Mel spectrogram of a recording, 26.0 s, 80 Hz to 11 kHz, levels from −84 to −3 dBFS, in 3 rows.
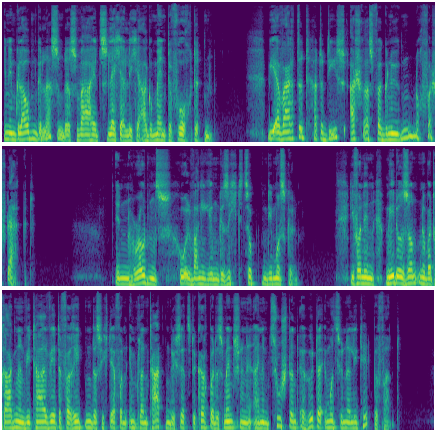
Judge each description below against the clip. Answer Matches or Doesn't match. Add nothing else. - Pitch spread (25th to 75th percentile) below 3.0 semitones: Matches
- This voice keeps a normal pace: Doesn't match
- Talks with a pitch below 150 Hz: Matches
